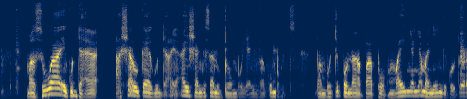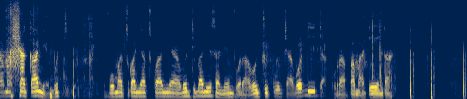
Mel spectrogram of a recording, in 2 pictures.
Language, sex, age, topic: Ndau, female, 25-35, health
